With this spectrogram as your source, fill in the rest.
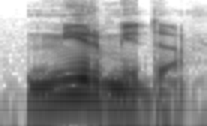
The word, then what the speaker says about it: Myrmidon: letter is Y, but letter Y in Illyrian language is spelled as I, so the word will be pronounced as Myrmidon.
